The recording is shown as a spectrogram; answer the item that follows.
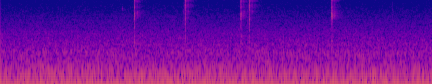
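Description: Computer mouse clicks: five short, sharp clicks spread over about two seconds, two of them in quick succession like a double-click, over a faint steady low hum.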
